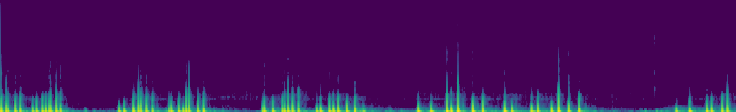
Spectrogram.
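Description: An EVA foam sponge is tapped in quick bursts of soft, dull thuds separated by short pauses. The sound is deep and muffled with almost no ring, and each tap dies away at once.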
